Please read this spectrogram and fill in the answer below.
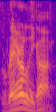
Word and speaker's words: rarely: 가끔씩 정말로 rarely가 그 나라 그 억양에 따라서 그 사람이 또 어느 나라 사람이냐에 따라서 really랑 좀 헷갈릴 때가 있어요.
